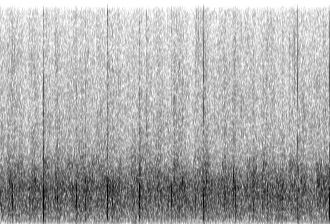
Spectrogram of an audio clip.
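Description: A woman claps her hands close by.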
